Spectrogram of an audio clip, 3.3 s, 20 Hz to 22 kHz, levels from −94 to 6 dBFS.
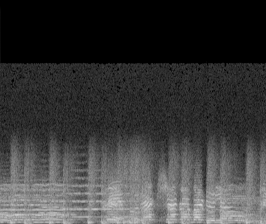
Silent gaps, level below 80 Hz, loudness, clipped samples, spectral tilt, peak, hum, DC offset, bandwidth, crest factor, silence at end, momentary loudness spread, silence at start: none; -42 dBFS; -17 LUFS; under 0.1%; -3.5 dB/octave; -6 dBFS; none; under 0.1%; 16 kHz; 14 dB; 0 s; 6 LU; 0 s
